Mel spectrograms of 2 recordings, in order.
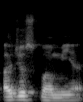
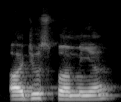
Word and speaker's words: azoospermia: और जी हाँ, जैसे आपको मालूम होगा अजुस्पर्मिया, अजुस्पर्मिया समझते होंगे आप गायत्री?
